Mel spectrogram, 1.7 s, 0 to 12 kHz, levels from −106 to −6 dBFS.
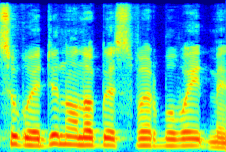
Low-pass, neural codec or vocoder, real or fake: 10.8 kHz; codec, 24 kHz, 0.9 kbps, WavTokenizer, medium speech release version 2; fake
